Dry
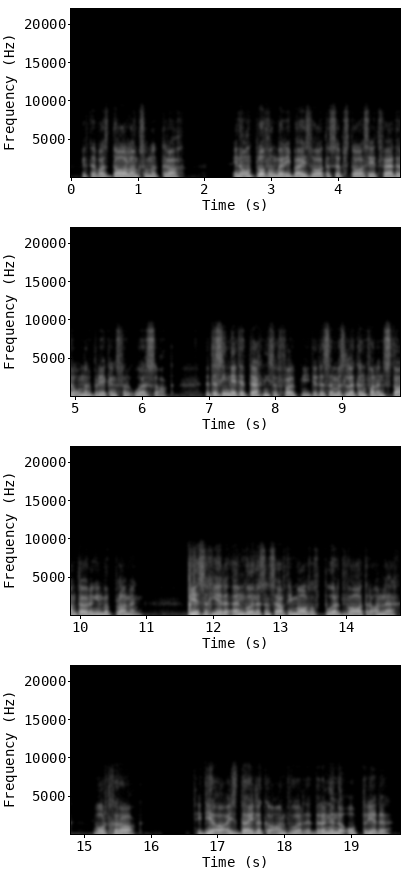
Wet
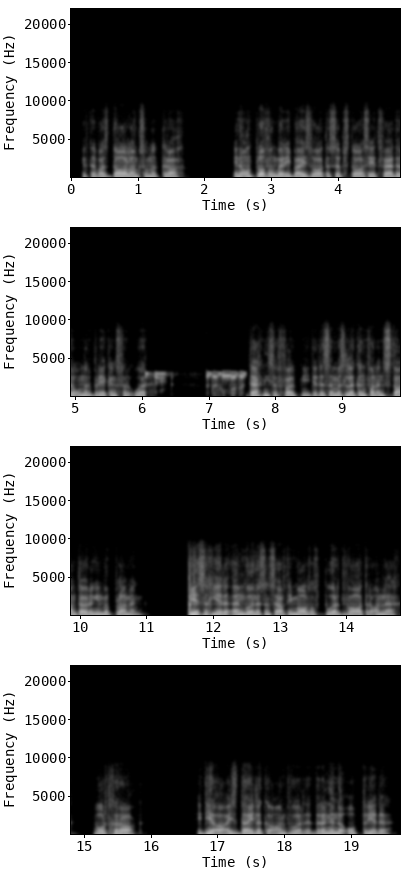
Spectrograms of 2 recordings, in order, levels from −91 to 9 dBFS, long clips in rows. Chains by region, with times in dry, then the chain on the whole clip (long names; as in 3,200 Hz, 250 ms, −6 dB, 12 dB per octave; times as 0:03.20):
0:06.05–0:07.57: spectral tilt −2 dB per octave + downward compressor 1.5 to 1, threshold −44 dBFS + voice inversion scrambler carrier 3,000 Hz
whole clip: downward expander −49 dBFS; notch filter 2,800 Hz, Q 28; dynamic equaliser 1,100 Hz, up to −5 dB, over −50 dBFS, Q 2.3; level +3 dB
